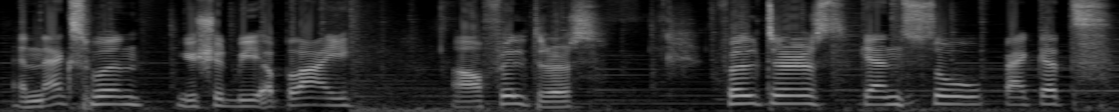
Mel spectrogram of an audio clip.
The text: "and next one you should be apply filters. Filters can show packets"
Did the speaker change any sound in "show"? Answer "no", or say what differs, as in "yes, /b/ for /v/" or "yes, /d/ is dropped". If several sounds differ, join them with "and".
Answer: yes, /s/ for /ʃ/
